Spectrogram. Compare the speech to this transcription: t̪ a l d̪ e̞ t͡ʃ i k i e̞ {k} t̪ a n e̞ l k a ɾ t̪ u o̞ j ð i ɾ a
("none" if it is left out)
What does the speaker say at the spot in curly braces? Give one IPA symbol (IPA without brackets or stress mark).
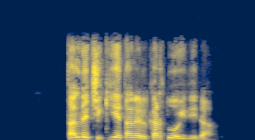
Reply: none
